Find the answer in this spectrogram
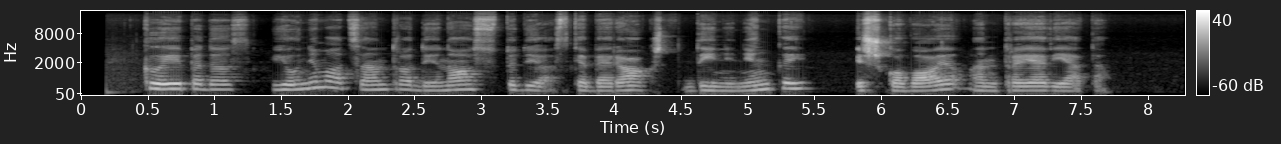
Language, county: Lithuanian, Klaipėda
